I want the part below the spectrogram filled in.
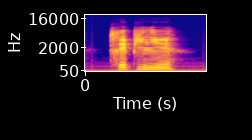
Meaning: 1. to stamp or shuffle one's feet (usually of horses or humans) 2. to wait nervously or angrily 3. to trample 4. to severely criticize, to speak badly of 5. to beat up
- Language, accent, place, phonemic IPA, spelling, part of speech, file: French, France, Lyon, /tʁe.pi.ɲe/, trépigner, verb, LL-Q150 (fra)-trépigner.wav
